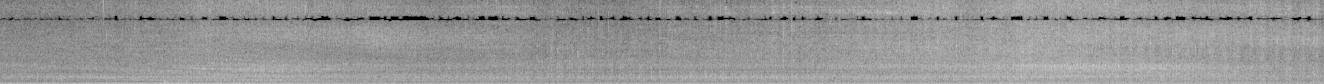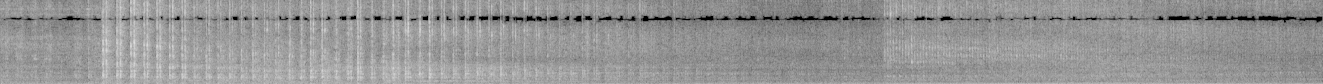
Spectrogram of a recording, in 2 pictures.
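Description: Several antique farm tractor engines running at low speed as they drive past in a line, a steady low drone. About halfway through, a green John Deere tractor passes close, and its exhaust gives a fast, even run of pops for a few seconds before fading.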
